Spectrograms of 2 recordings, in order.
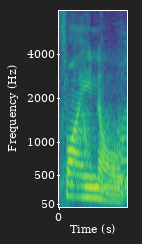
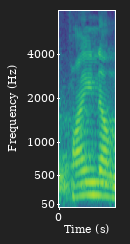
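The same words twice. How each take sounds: First: "ফাইনাল" ending as rounded "nol"; correct pronunciation. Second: "ফাইনাল" with clear "nal" at the end; wrong pronunciation. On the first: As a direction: say "ফাইনাল" as "fai-nol", dark final l. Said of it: "ফাইনাল না উচ্চারণটা কী হবে". ("ফাইনাল", শেষে "নল" উচ্চারণ) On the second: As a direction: say "ফাইনাল" with an open a before l. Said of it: "না উচ্চারণটা কী হবে". ("ফাইনাল", শেষে "নাল" উচ্চারণ) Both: Shown as a demonstration.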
